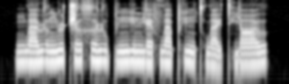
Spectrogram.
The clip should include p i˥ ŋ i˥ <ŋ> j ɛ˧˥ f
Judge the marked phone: incorrect: n̪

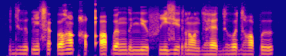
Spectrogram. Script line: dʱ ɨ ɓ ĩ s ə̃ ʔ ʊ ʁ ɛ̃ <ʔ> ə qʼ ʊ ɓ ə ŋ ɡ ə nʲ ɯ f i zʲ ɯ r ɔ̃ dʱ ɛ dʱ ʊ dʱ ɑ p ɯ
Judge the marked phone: incorrect: qʰ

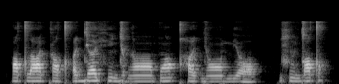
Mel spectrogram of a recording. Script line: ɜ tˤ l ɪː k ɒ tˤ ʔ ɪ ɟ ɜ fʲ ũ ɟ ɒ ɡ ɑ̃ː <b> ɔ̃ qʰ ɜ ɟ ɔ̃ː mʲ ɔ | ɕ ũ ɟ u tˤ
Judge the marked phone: incorrect: p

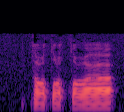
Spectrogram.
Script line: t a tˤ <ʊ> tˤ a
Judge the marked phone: correct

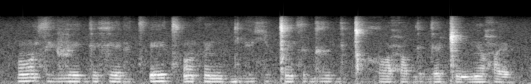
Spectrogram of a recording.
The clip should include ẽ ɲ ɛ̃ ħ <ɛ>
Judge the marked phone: correct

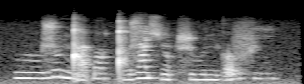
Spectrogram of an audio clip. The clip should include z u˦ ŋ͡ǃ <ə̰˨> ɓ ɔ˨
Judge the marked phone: incorrect: a̰˨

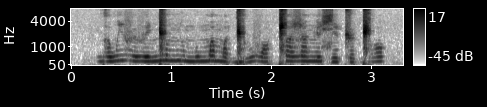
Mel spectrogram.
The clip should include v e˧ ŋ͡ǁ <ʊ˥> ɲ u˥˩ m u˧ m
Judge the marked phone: incorrect: u˥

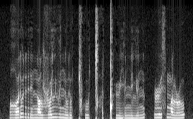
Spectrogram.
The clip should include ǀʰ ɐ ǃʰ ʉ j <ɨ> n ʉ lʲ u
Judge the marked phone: incorrect: ʉ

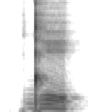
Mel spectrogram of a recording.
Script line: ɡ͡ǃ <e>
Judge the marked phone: incorrect: eː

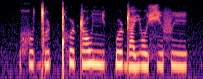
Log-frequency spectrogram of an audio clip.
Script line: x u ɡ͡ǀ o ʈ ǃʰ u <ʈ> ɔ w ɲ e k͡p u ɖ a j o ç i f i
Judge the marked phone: correct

